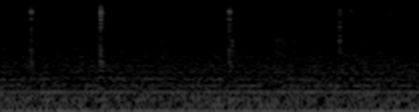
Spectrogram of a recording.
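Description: Near silence with four faint, sharp clicks from working at a computer, spaced about a second apart.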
